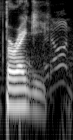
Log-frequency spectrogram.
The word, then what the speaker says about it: Barangi: So you've confirmed that it is Barangi. – Yes, that's how they pronounce it on their website. Okay. They've got like hyphens and dots and everything to really emphasize the to make sure you're not putting the emphasis on the wrong syllable.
